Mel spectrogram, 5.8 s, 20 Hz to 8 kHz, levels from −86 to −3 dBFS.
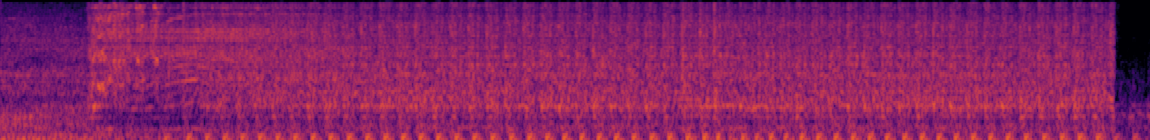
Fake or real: real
